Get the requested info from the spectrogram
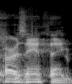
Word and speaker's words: paraxanthine: Paraxanthine. I butchered it again. You say it. – Paraxanthine. – There you go. – You're trying to put the X in it. Don't worry about the X.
